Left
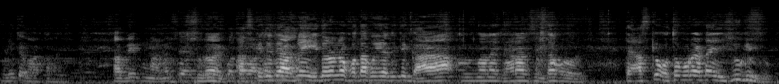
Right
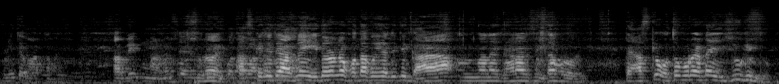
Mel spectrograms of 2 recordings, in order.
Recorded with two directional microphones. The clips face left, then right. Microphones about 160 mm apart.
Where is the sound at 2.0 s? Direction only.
10° left (ahead or behind).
